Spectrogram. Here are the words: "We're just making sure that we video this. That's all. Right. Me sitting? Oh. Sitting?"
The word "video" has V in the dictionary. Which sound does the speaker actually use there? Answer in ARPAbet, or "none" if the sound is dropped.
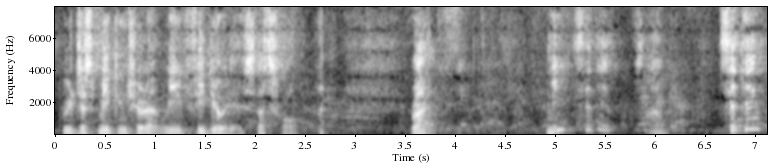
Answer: F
